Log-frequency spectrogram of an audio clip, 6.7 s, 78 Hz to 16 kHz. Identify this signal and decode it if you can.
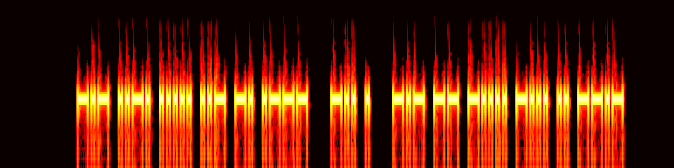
Morse code, heard as a keyed tone, about 36 wpm, 700 Hz. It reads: KF5UNJ DE KM6BIQ
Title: USA Callsign DE Callsign 35wpm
